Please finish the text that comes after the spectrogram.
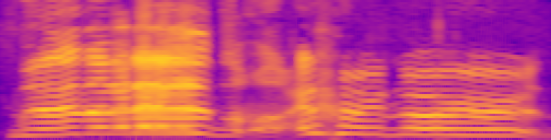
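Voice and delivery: flustered, dragged-out whimper; helpless whine. Real, not acted. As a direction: wail it weakly, stretching the words. Flustered, drawn-out moan of helplessness.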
